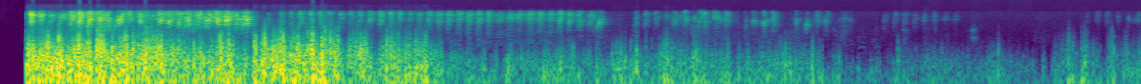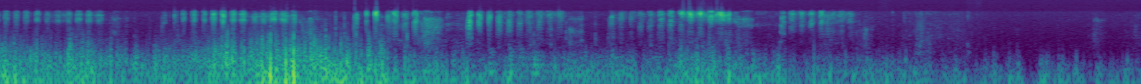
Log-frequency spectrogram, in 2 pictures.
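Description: River otters' mating calls, a rapid chittering, heard through a trail camera's microphone. The calls are loudest in the first five seconds or so, then come in fainter bouts.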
